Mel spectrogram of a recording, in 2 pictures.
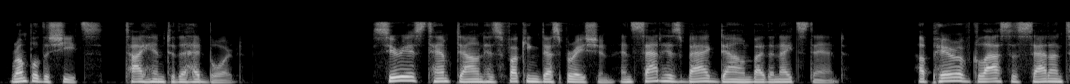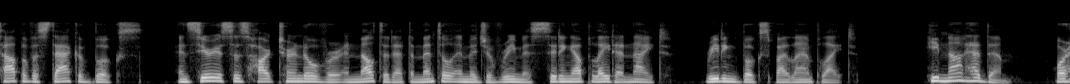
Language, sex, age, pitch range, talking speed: English, male, 20-39, 110-135 Hz, 170 wpm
